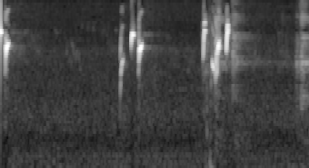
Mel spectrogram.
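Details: Short bursts of European goldfinch song, khalwi style: bright clipped chirps in pairs, then a rapid tinkling cluster, over quiet background.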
